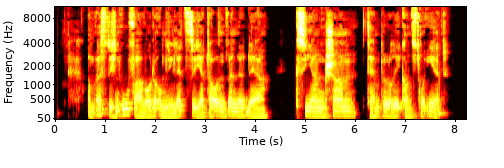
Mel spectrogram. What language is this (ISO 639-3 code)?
deu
